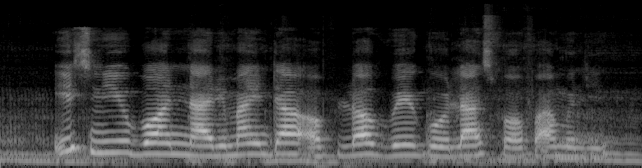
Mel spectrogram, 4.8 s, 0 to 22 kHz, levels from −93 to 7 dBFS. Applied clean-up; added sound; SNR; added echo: none; Growling; 16 dB; none.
